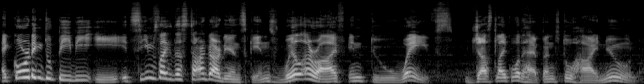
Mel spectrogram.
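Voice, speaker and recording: A man's voice: fairly high pitch, sing-song, moderate pace. A man hosting a scripted gaming news show, narrating with wry, dryly sarcastic asides. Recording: music behind the voice. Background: background music.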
